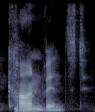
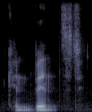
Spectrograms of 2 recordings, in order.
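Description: First: The stress is on the first syllable. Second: The stress is on the second syllable. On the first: The speaker calls it wrong. "not on the con. Don't say convinced" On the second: The speaker calls it right. "the emphasis is on the vin"

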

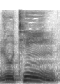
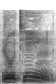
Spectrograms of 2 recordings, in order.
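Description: First: The stress is on the second syllable. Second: The stress is on the second syllable.

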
